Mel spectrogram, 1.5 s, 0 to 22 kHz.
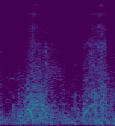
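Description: A zipper on a small side pocket of a 20L hydration backpack, pulled in two quick close strokes with a short pause between, nearby and fairly quiet with no talk.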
